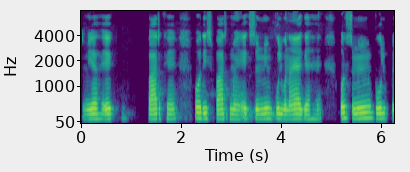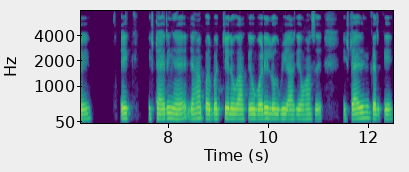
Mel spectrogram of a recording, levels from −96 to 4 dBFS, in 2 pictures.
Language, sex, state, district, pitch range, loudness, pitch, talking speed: Hindi, male, Bihar, Jahanabad, 130-140 Hz, -17 LUFS, 130 Hz, 170 wpm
